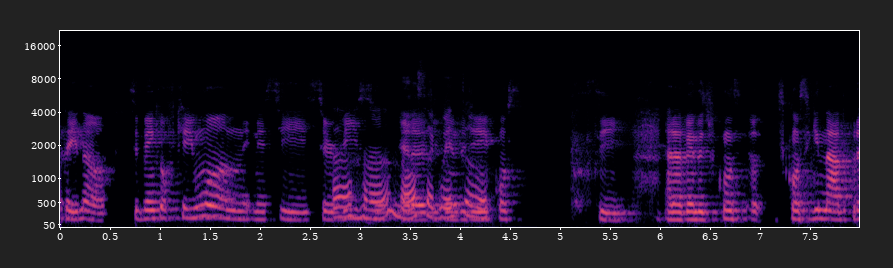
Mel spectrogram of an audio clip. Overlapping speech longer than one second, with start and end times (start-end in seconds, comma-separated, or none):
2.7-4.4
